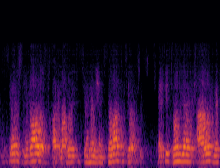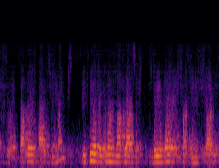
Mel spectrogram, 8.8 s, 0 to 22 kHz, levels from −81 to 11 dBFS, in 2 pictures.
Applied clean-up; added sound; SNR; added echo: neural separator model SepFormer DNS4.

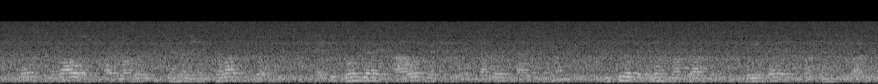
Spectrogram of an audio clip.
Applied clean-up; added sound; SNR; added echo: none; Water; 1 dB; reverberation time 0.6 s.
